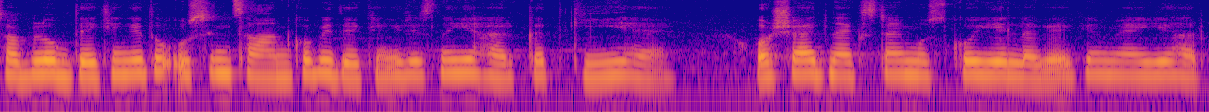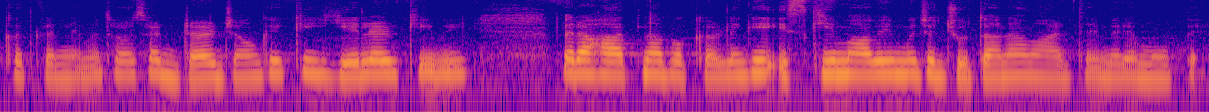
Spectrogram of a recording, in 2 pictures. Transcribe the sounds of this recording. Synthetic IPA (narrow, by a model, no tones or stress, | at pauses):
sɐbloːɡd̪eːkʰẽːŋɡet̪oʔʊsɪnsaːnkobʱid̪eːkʰẽːŋɡed͡ʒɪsnẽjeɦɐɾkət̪kiɦɛː | ɔːɾʃaːjəd̪nɛːksʈaːɪmʊskojelɐɡḛkemɛ̃jeɦɐɾkət̪kɐɾnemẽt̪ʰoːɽasaɖɐɾd͡ʒaːũkĩkejelɐɽkibʱi | meːɾaɦaːt̪ʰnapɐkəɾlẽːɡeʔɪskimãːbʱimʊd͡ʒʱed͡ʒuːt̪anamaːɾt̪eɛ̃meːɾemũːpe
